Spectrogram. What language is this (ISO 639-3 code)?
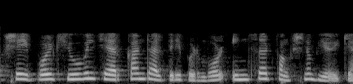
mal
